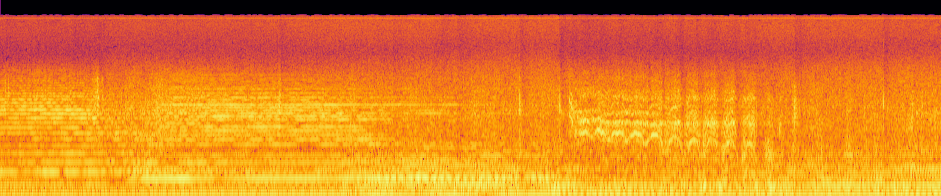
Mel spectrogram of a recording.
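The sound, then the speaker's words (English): A horse whinnies as it is led into a barn after a ride. The sound is loud and sustained through the whole stretch, and no one speaks. “Dismounting at the open barn door, he leads his horse inside.”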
